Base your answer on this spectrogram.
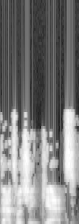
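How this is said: It is said in a gloating, vindictive tone. The misfortune is deserved. The speaker calls it wrong.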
